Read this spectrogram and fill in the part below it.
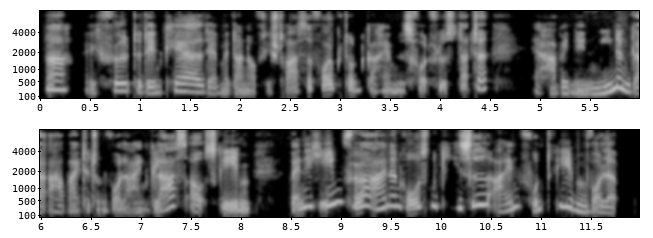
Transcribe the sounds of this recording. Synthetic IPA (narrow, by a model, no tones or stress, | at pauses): naʔɪçfʏltədeːnkʰɛɐldeːɐmiːɐda̰na̰ʊfd̥iːʃtʁ̥a̰ːsəfɔlktʰəʊntɡ̥əhaɪmnɪsfɔ̰lflʏ̰stʰɐ̰tʰə | ʔeːɐhaːbəɪndeːnmiːnənɡə̰ʔa̰ɐbaɪtʰətʊntv̥ɔ̰lʔə̰ʔaɪnɡlaːsʔa̰ʊsɡ̥ḛːbm̩vɛ̰nɪçʔiːmfyːɐʔaɪnənɡʁoːsn̩kʰiːzl̩ʔa̰ɪnənfʊntɡ̥eːbm̩vɔ̰lə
